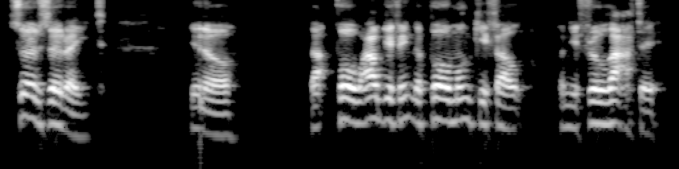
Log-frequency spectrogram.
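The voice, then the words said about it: Put-on Yorkshire accent. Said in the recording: “In a Yorkshire accent.”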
